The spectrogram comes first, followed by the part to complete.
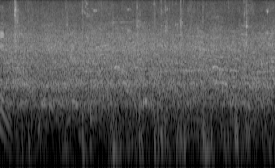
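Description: Steady arena crowd noise with a basketball thudding on the hardwood court a few times as it is dribbled.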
